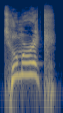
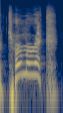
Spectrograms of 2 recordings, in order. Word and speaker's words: turmeric: All right, I have two pronunciations. Yeah, I think both might be acceptable. So I've heard turmeric or turmeric and turmeric.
